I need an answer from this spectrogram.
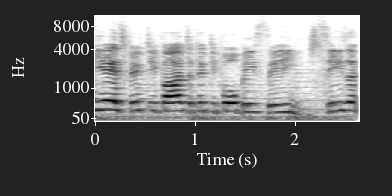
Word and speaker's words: Caesar: 55 to 54 BC Caesar himself or Kaiser I guess I should pronounce it Kate Kaiser yeah because the Romans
